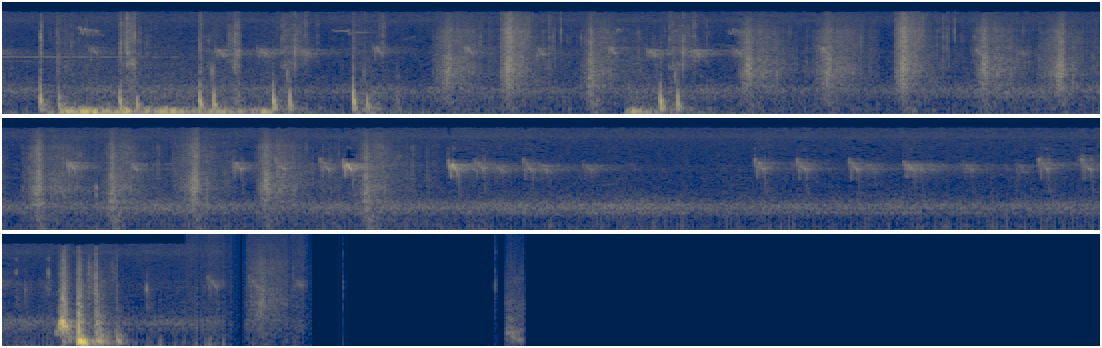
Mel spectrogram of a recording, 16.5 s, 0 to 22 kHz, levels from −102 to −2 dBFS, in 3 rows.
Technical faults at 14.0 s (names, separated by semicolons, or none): truncation distortion on a fade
